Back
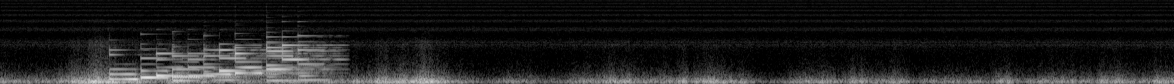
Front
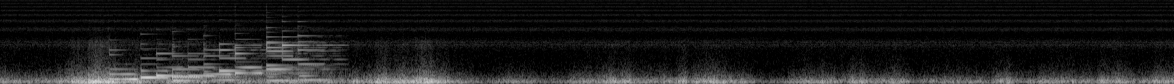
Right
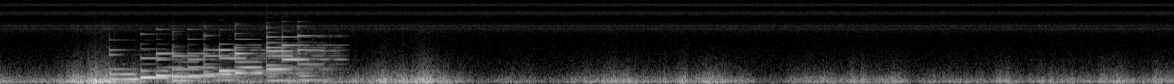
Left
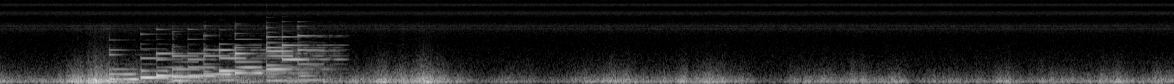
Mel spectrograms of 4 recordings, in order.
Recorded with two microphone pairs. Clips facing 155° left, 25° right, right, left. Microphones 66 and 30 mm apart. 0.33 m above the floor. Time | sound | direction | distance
1.1 | a ringtone | 175° right | ?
